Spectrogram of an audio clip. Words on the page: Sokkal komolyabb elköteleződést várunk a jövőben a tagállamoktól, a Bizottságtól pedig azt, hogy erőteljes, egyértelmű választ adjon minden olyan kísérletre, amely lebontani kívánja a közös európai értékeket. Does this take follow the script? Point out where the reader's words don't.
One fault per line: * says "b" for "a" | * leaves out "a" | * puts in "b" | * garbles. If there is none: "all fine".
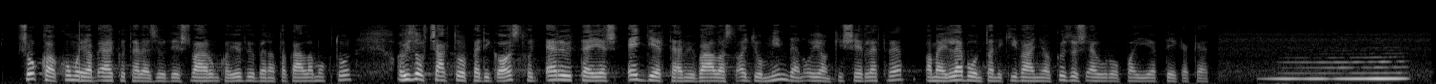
all fine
